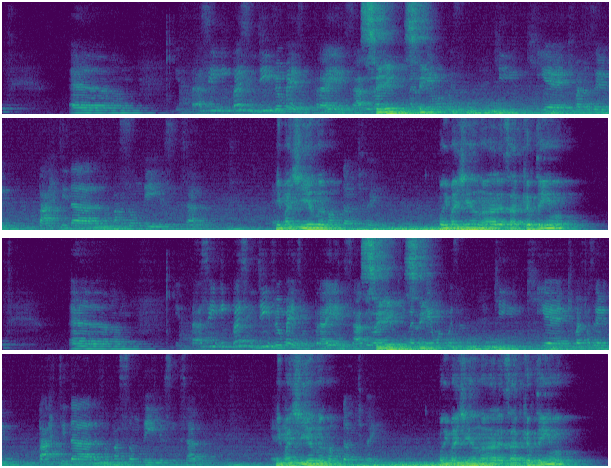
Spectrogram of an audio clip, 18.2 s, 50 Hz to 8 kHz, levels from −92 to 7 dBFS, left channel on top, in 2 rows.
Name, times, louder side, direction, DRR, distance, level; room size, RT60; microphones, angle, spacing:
voice 1, 1.0-2.1 2.8-7.0 7.4-9.1 9.7-12.1 13.1-14.8, right 1 dB, 10° right, -2 dB, 7.4 m, -38 dB
Thunder, 2.9-16.5, equal, 75° left, 3.7 m, -31 dB
voice 2, 5.4-6.6 13.2-14.2 15.7-17.5, left 1 dB, 20° left, 1 dB, 1.5 m, -21 dB
29.5 x 19.0 x 4.7 m, 1.0 s
head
